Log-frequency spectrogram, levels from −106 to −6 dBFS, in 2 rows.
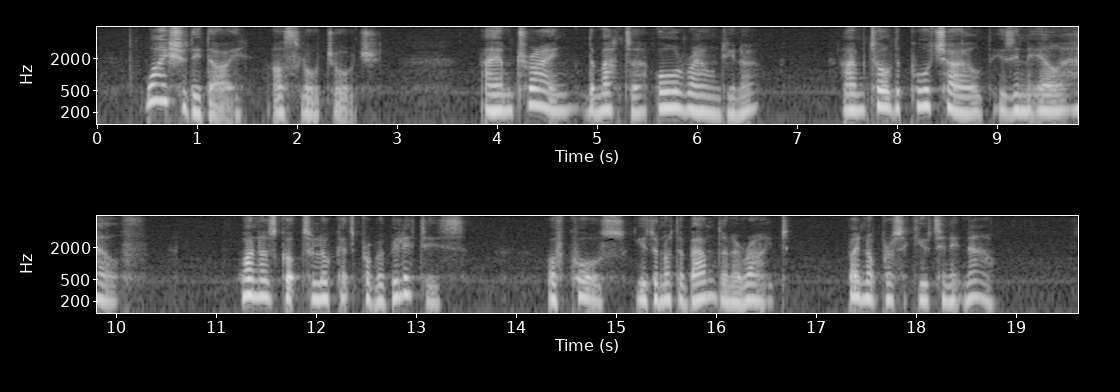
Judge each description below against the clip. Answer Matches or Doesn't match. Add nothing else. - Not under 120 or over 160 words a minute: Matches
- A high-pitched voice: Matches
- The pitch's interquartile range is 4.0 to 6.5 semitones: Doesn't match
